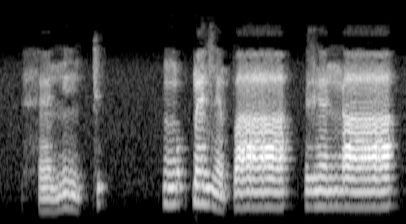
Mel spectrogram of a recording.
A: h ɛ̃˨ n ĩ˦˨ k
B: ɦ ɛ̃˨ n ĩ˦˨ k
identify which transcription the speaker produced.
A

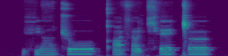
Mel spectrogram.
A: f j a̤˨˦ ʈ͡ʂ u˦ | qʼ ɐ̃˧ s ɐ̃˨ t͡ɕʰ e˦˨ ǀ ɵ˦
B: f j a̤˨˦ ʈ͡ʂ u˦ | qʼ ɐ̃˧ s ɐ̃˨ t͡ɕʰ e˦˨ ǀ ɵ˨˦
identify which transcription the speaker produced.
A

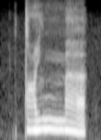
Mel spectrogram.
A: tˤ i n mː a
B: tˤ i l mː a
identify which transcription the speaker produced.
B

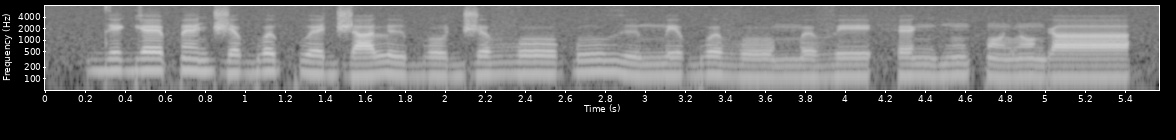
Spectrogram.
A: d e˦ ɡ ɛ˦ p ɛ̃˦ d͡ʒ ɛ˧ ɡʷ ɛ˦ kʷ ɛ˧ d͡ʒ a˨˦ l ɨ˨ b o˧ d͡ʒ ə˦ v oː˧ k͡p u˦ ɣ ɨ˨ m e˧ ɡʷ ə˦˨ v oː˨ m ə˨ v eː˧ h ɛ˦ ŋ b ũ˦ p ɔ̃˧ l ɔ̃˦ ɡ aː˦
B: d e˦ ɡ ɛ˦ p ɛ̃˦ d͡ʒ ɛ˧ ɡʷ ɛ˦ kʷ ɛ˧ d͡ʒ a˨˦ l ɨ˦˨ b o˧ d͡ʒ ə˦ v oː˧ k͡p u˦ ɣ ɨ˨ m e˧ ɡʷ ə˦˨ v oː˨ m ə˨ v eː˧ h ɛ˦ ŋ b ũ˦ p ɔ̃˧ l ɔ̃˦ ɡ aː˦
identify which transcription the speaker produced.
A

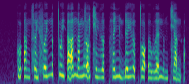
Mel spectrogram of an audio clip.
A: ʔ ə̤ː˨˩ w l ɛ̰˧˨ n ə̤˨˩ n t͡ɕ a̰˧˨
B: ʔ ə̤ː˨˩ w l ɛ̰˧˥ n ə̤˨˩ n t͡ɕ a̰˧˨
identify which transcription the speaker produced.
B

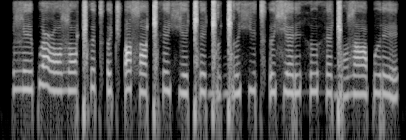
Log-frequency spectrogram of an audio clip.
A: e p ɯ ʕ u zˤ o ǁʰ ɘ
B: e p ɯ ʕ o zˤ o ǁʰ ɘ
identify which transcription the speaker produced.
B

